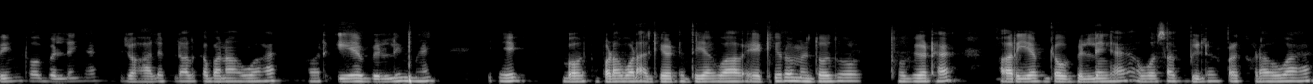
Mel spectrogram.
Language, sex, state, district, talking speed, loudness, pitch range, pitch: Hindi, male, Bihar, Gaya, 185 wpm, -24 LUFS, 135-155 Hz, 140 Hz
